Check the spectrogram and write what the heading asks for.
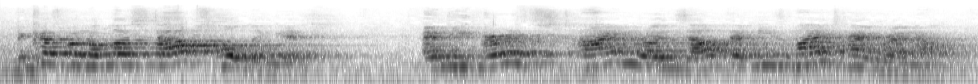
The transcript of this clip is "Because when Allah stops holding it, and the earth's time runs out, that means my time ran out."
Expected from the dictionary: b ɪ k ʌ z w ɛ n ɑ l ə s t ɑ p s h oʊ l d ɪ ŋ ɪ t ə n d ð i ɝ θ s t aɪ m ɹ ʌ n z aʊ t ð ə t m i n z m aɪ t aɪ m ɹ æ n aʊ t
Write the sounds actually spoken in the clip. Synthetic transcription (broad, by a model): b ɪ k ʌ z w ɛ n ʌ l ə s t ɑ p s h oʊ l d ɪ ŋ ɪ t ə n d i ɝ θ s t aɪ m ɹ ʌ n z aʊ t ð ə t m i n z m aɪ t aɪ m ɹ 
